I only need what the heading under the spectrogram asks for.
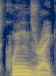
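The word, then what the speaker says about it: Queensrÿche: And suddenly everybody Queens then all of a sudden people knew how to pronounce Queens Reich and they were straight as an arrow.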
